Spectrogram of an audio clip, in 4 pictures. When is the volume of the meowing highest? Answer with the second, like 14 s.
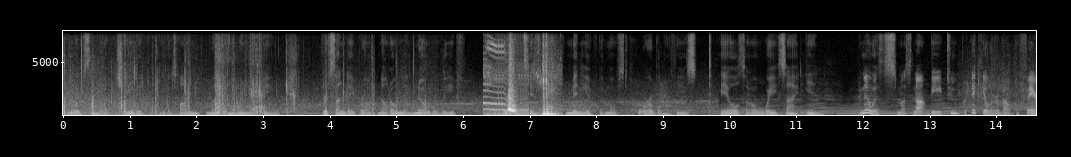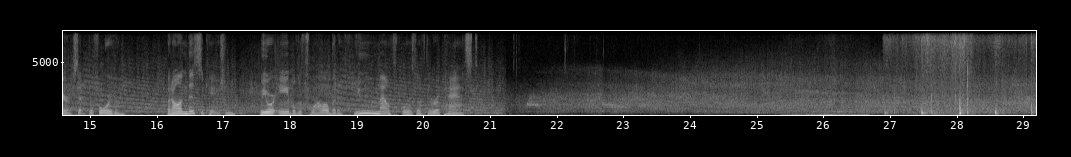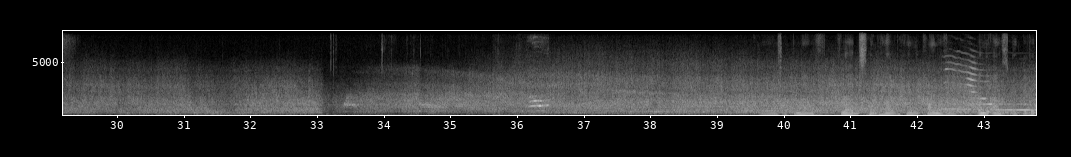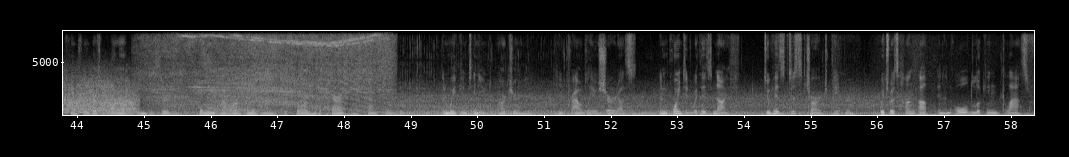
7 s.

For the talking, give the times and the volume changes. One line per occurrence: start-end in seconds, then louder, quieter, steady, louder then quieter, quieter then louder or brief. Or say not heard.
0.0-20.8 steady
39.6-58.3 steady.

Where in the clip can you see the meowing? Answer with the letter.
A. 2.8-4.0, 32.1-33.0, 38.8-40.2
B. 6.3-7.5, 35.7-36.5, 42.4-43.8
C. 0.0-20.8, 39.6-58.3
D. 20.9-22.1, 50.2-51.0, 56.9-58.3
B.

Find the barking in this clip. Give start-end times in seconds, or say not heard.
not heard.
